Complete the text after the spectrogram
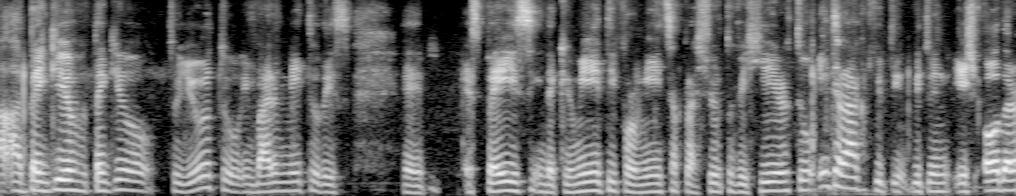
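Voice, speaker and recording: The voice has a dark, mellow tone and a Spanish accent, with ordinary pitch variation. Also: man, medium pitch for a man, moderate pace. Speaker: software engineer, tech speaker. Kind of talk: technical presentation.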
